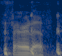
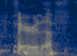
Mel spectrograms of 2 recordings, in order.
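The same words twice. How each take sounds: First: Said in the usual way. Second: Chuckling through it; laughing. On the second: Real, not acted. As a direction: laugh while saying it. Laughing after the Sega joke.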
